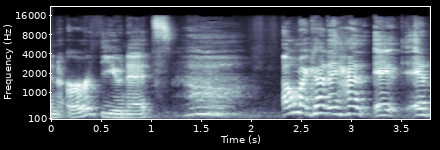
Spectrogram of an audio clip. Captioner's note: gasps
